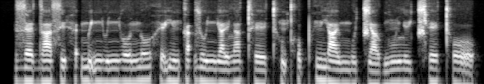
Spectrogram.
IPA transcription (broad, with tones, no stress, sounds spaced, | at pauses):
z ɛ˨ d ä˨ s ḭ˦˨ h ɛ˦ ʔ m ḛ˦˨ ɲ u˨ ɲ o˨ ʊ̯ n o˦ ʊ̯ h ḛ˦˨ j ĩ˨ k ä˦ ʔ z u˨ ɲ a˨ ɪ̯ l ä˦ tʰ e˨ ɪ̯ tʰ ũ˦˨ kʰ o̰˦˨ pʰ ĩ˦ j a˨ ɪ̯ m u˨ t͡ɕ a˨ ʊ̯ ɡ ũ˦ l i˨ t͡ɕʰ e˦ tʰ o̰˦˨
